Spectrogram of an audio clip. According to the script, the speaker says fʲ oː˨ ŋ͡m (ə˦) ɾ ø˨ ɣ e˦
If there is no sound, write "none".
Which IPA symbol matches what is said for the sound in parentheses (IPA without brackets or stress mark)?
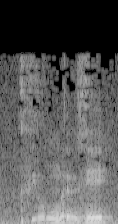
ə˦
